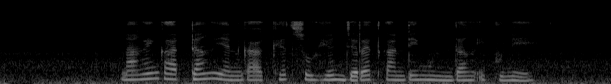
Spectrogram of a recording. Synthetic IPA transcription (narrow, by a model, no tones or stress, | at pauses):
naŋɪŋkaɖ̥a̤ŋjɛnkaɡ̥ɛ̤t̪̚suɦjʊnɲd͡ʒəɾɛt̪̚kaɳʈiŋund̪aŋʔḭb̥ṳne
